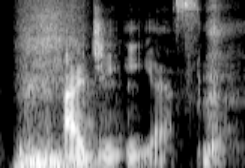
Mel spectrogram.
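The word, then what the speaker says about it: Eyghon: Iges. Even though his name is spelled with an E.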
